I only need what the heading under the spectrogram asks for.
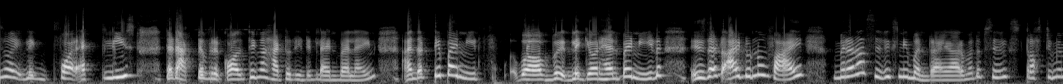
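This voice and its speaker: A woman's voice: high-pitched, lo-fi sound. A teenage girl with an Indian accent chatting casually in a study vlog, mixing Hindi and English and mocking herself. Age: teens. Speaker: student vlogger.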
